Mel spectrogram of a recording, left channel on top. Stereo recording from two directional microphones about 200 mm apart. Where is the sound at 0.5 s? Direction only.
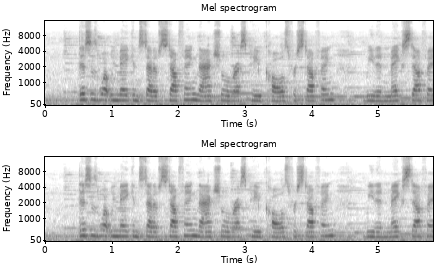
20° left (ahead or behind).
